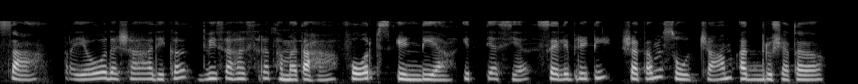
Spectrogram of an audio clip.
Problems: constant background noise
